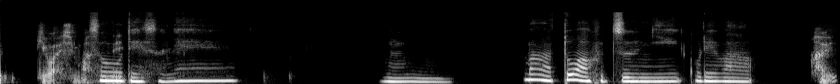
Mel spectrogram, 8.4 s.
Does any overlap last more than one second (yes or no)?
no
